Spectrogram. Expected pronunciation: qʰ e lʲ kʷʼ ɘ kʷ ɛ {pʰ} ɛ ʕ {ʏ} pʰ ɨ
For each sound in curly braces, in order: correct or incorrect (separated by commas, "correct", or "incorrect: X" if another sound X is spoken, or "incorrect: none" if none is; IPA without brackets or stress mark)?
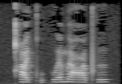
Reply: incorrect: m, incorrect: ɨ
